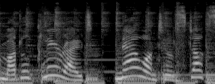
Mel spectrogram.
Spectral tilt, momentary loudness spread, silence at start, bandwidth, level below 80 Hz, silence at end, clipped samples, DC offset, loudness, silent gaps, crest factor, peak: -4.5 dB/octave; 6 LU; 0 s; over 20 kHz; -36 dBFS; 0 s; under 0.1%; under 0.1%; -23 LUFS; none; 16 dB; -8 dBFS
